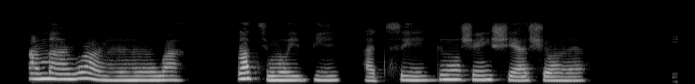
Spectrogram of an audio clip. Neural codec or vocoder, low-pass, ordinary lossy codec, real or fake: codec, 24 kHz, 0.9 kbps, WavTokenizer, medium music audio release; 7.2 kHz; none; fake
